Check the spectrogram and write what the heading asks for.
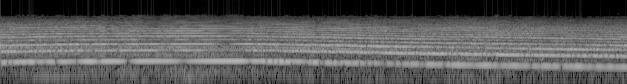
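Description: Air-raid siren wailing, sounding a warning of air attack. Its pitch rises a little over the first two seconds, then slowly falls.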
